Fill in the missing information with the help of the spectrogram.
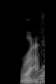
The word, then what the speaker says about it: Rafe: I have one with Luke, and it's just to say that Luke is played by Rafe Spall. I don't know if I'm pronouncing that correctly, who is Noel from Rafe.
